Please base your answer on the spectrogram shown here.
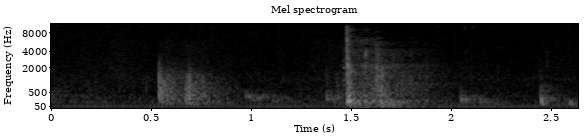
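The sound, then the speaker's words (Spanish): Knuckles knocking on a palace door: a few faint, soft thuds with short dull tails, spaced unevenly over a quiet background. “Espera a que esté preparado y llama con los nudillos.”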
